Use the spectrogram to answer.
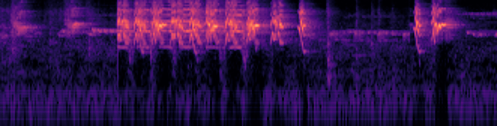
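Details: Javan myna calls used to provoke other mynas into calling loudly: a dense run of harsh, squawky, buzzing notes in the middle, with scattered rasping chirps before and after and a faint low hum underneath.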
